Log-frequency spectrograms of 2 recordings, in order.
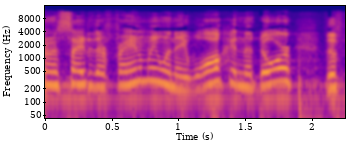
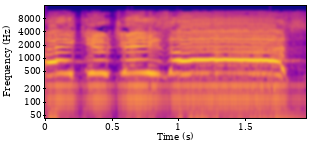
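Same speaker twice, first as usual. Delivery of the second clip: very loud, high, tone-deaf yell; 11 semitones higher, 16 dB louder than usual. Retelling a man who was incapable of whispering thanking Jesus: retelling a loud shout of praise. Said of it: "He was just louder than the normal person".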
